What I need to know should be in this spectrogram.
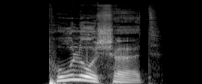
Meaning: polo shirt
- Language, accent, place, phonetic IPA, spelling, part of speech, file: German, Germany, Berlin, [ˈpoːloˌʃœːɐ̯t], Poloshirt, noun, De-Poloshirt.ogg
